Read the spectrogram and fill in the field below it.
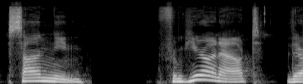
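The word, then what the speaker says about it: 三人: But to talk about 3 or more people, we use the onyomi. So for 3 people, that's sannin.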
